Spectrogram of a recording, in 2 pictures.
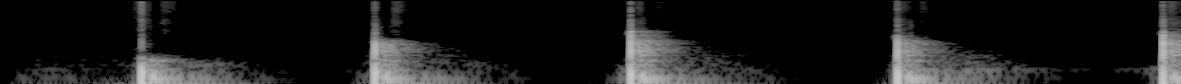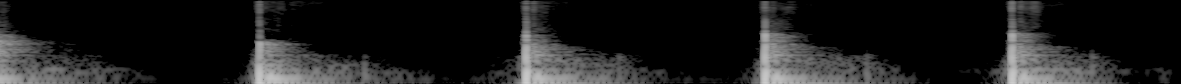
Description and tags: A processed version of headbanging to simulate the sound inside ones head when it is banged on a hard surface.
potential, hard-surface, head, drum, hard-limited, stereo, hitting-head, xy, bang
